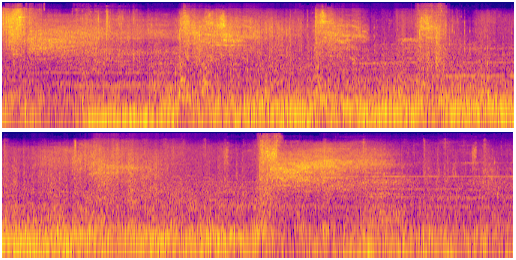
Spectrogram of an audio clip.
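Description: Chained bomb explosions in the video game Darksiders: a steady rumbling wash under repeated bursts and pops, with several sharper blasts spaced a few seconds apart, fairly quiet overall.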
